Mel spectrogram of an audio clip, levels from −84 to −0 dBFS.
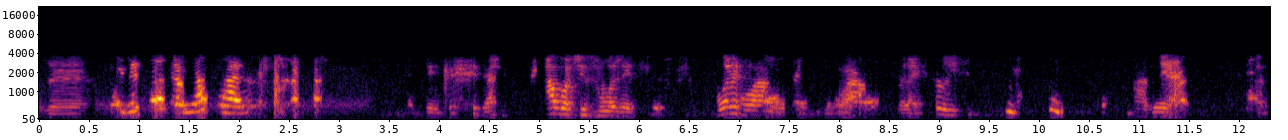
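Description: Throughout, the AMR narrowband mobile codec at 7.4 kbps confines the sound to roughly 150 Hz to 3.5 kHz, giving plainly audible buzzy, synthetic coloration. From 0.0 to 2.51 s, the talker dips by up to about 15 dB for under a second in total, likely speech suppressed in double talk by the echo canceller. It happens again from 7.2 to 8.62 s, and briefly from 11.42 to 11.54 s with a dip of about 10 dB. The other side's voice likely leaks through the canceller from 0.55 to 3.31 s louder than the talker, then at a similar level from 7.02 to 8.42 s and from 9.65 to 12.19 s. From 10.96 to 11.08 s, AMR bit errors turn the sound hoarse and gargly while pitch and level hold, which fits five corrupted 20 ms frames.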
